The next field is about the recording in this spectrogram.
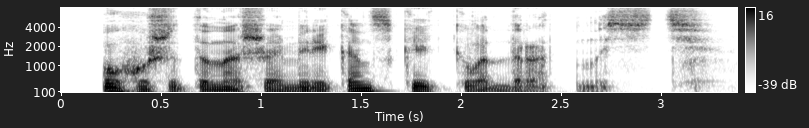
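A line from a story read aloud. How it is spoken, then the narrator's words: Grumbling. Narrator (Russian): ворчал я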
